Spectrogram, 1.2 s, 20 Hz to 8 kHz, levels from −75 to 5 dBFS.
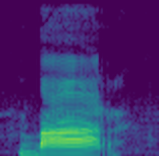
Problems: echo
